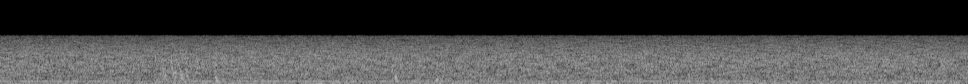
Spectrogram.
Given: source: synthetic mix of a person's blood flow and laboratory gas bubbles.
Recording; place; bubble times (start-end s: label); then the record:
Doppler ultrasound of blood flow; subclavian vein
1.51-1.91 s: bubbles
2.12-2.21 s: bubbles
3.89-4.00 s: bubbles
4.34-4.41 s: bubbles
From the record:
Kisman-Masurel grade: 221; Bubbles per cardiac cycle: several, 3 to 8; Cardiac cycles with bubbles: 10 to 50%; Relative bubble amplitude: barely perceptible (0.100 to 0.250); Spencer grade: 2 (many but less than half of the cardiac periods contain bubble signals, singularly or in groups); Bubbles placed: anywhere in the cardiac cycle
